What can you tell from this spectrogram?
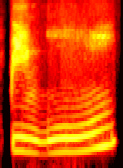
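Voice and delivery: "pingüino" slowed down, lingering on the U before the I; drawn-out sounded U. Shown as a demonstration. Teacher making students notice the vowels, slow "pingüino" with long U. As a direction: stretch the U in "pingüino", pin-guu-wee-no. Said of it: "ahí sí suena la U y la I".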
